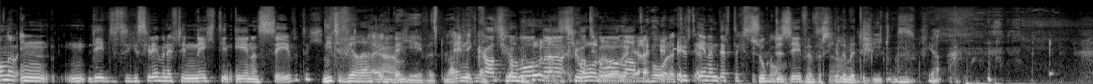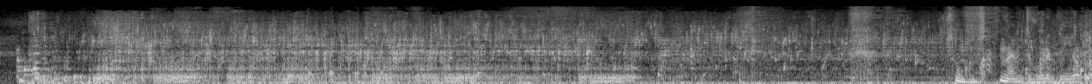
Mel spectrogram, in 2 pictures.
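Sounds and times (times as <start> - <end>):
speech: 0.0 - 10.0, 20.5 - 21.8
laughter: 5.0 - 7.7, 9.3 - 10.8, 13.6 - 15.2, 20.4 - 21.8
water draining away in a toilet flush: 11.1 - 21.8.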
